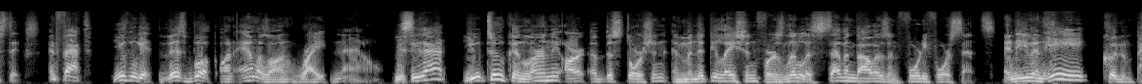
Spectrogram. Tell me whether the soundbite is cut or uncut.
uncut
